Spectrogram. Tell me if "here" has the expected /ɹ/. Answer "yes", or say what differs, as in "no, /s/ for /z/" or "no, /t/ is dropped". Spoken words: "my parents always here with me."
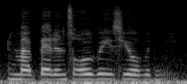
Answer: no, /l/ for /ɹ/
